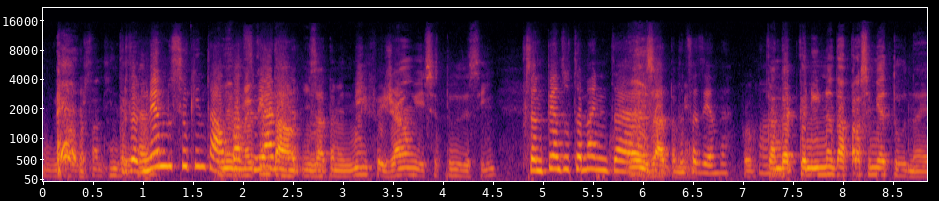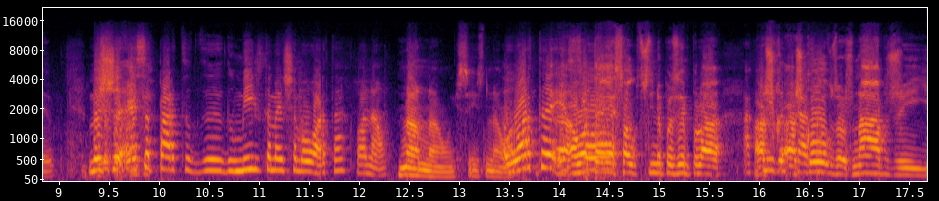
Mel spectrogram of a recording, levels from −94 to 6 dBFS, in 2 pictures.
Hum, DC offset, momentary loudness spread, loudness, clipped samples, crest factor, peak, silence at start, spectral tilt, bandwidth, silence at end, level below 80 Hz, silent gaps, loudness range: none; under 0.1%; 12 LU; -20 LUFS; under 0.1%; 14 dB; -6 dBFS; 0 s; -4.5 dB/octave; 14.5 kHz; 0 s; -54 dBFS; none; 4 LU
